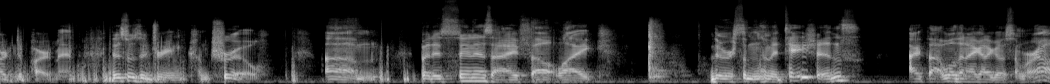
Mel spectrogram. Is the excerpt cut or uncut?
uncut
